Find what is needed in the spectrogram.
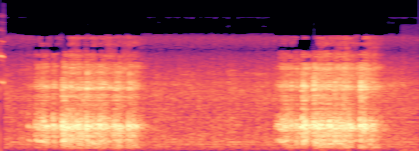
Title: Ranking the Funniest Snores of All Time😴🎤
